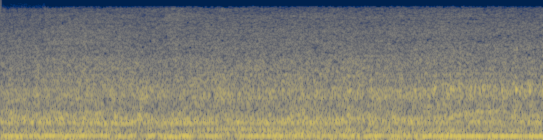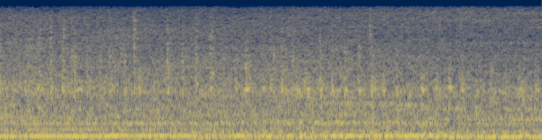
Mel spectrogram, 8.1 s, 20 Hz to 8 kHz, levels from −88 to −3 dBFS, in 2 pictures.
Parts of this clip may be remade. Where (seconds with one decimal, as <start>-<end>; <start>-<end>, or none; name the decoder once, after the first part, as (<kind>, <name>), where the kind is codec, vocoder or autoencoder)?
0.0-1.4 (vocoder, Vocos); 2.4-3.0; 4.9-8.1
